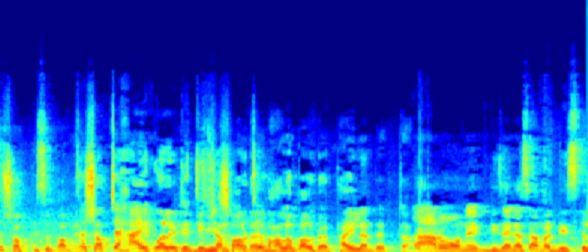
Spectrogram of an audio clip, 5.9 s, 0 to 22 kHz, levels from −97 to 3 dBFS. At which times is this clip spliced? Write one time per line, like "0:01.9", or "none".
0:00.8
0:04.2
